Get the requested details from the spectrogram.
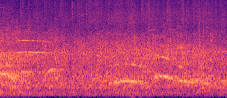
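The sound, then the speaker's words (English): A crowd applauds steadily, dense clapping holding at an even loudness for several seconds with a murmur of voices and faint whoops mixed in. “You save your applause until it's your turn.”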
